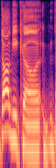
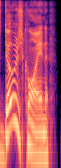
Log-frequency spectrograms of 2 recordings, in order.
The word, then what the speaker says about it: Dogecoin: It's not doggy coin, doggy coin. It's Dogecoin, which is just a completely different dumbass way to say that word.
